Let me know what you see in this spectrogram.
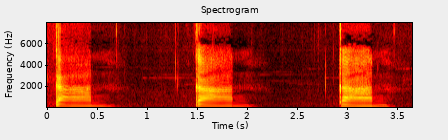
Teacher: การการการ What you hear then is that the raw that has an R sound here as an initial consonant now has an N sound as a final consonant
